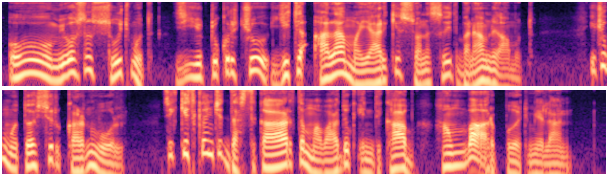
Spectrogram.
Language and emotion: Kashmiri, surprised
